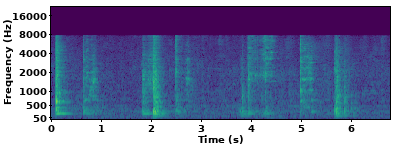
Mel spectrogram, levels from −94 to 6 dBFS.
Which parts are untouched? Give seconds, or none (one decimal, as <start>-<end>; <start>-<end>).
0.0-6.8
